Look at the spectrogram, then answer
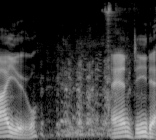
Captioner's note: laughter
